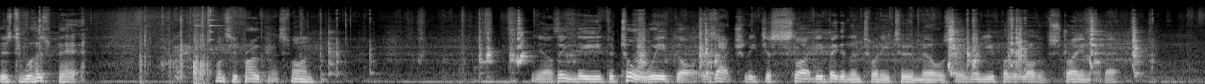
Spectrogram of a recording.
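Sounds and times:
steady low hum: 0.0 - 12.0
metal rubbing and scraping: 0.2 - 12.0.

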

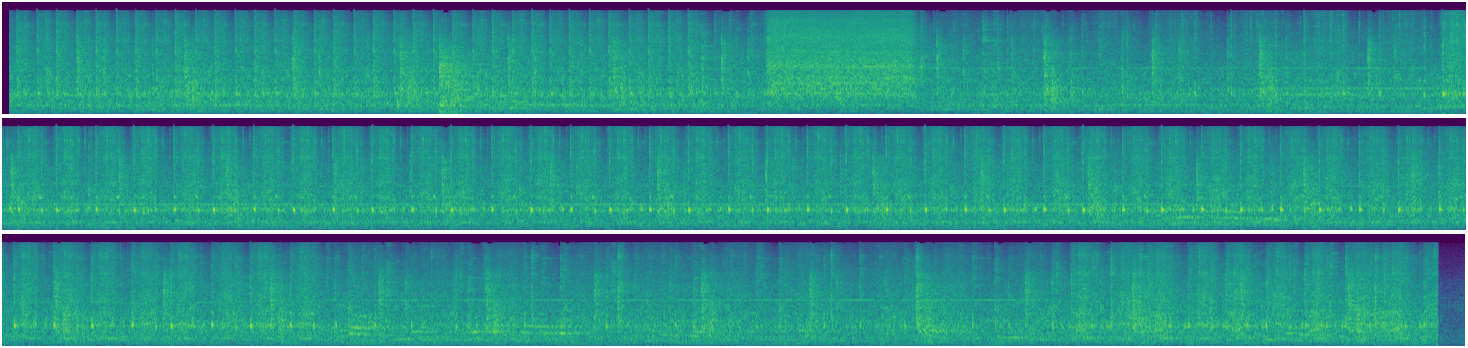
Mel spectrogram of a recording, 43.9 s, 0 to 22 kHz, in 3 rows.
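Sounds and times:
steady machine whine: 10.7 - 43.8
knitting machine clatter: 11.8 - 36.5, 37.4 - 43.6.

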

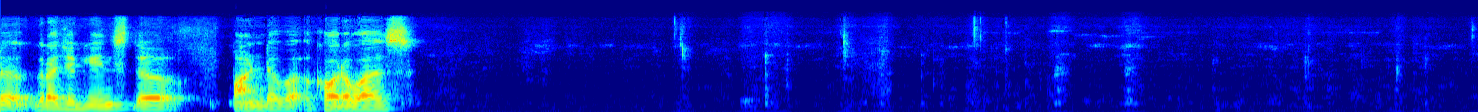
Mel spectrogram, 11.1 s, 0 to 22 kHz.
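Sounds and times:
faint clicks: 5.0 - 11.0.

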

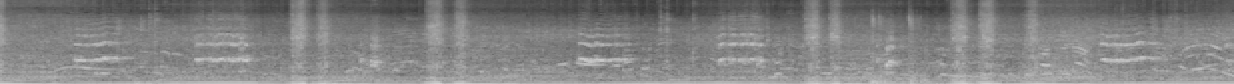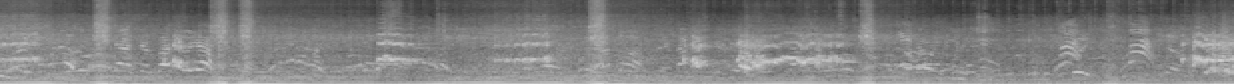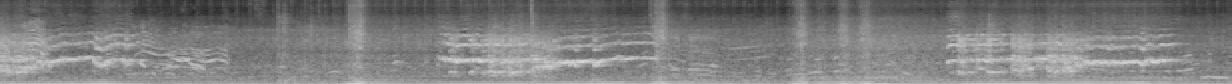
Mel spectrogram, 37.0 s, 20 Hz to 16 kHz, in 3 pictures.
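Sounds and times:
low rumble of ride: 0.0 - 37.0
knocks and rattles from ride: 5.8 - 15.4
riders screaming: 24.2 - 26.7.

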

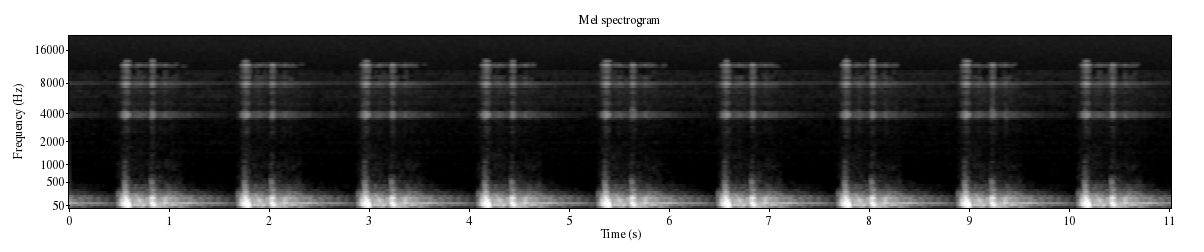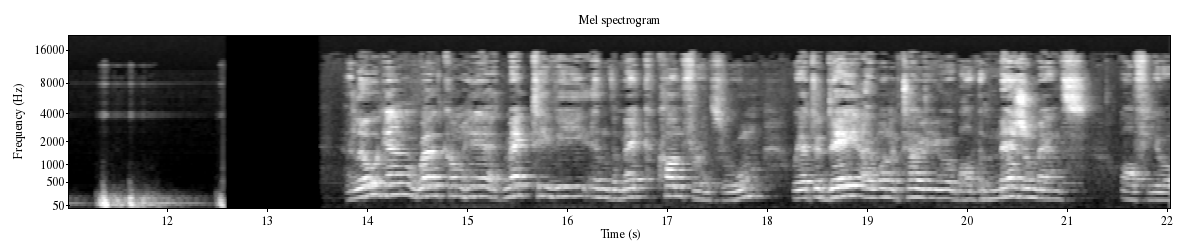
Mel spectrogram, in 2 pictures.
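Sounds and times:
heartbeat double thump: 0.0 - 12.6.

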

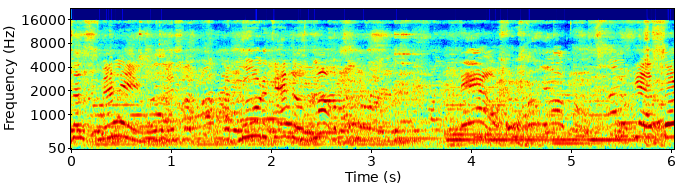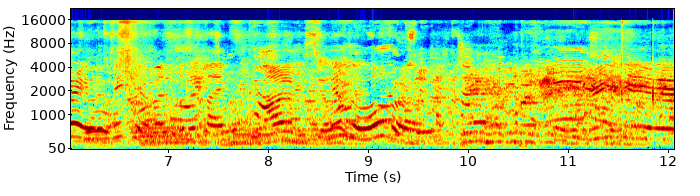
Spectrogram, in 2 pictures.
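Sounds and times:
voices chattering and calling out: 0.0 - 12.0.

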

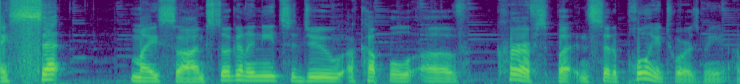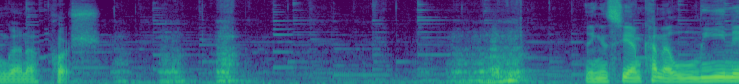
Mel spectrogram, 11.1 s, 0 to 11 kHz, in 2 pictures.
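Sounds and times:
soft background music: 0.0 - 11.0
hand saw rasping into wood: 6.4 - 7.4, 8.8 - 9.6.

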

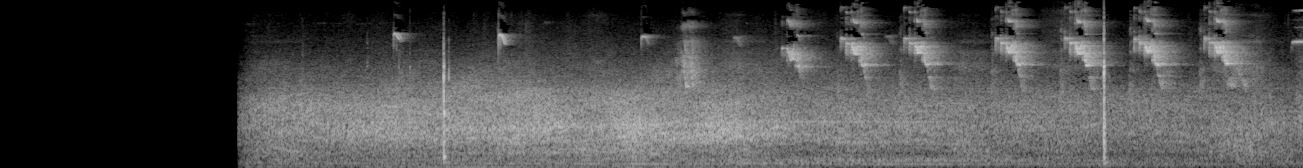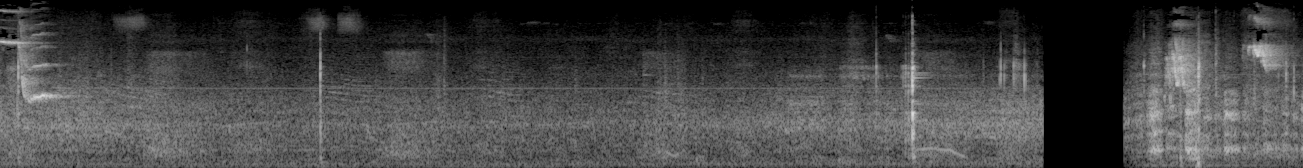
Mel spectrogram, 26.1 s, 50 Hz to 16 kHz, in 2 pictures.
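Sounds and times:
songbird calling high notes: 7.8 - 13.8, 24.7 - 25.9.

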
